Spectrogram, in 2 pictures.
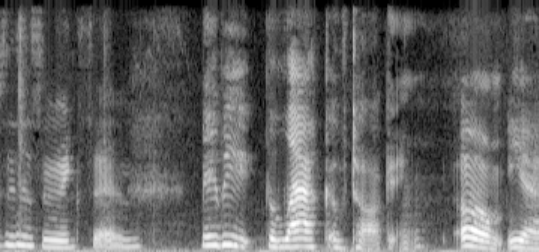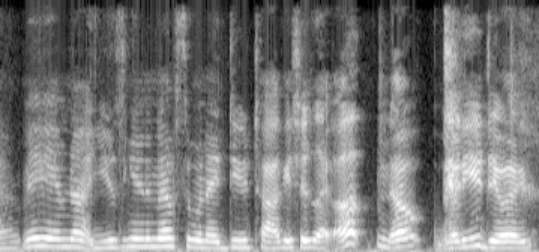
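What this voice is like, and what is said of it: Hoarse, scratchy, strained voice. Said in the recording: “At least I have a reason to lose my voice ... I actually yell ... just right up in my throat, just getting scratched up like little knives ... I don't know why I'm losing my voice.”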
